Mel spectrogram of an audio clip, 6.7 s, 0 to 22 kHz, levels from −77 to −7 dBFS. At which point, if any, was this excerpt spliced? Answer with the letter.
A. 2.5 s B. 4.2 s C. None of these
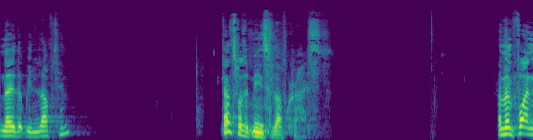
A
